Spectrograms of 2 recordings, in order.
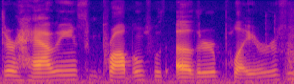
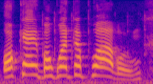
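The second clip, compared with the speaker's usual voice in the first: high, loud mock-accent character; put-on character voice; 10 semitones higher, 7 dB louder than usual. Character answers gushing fan, high loud put-on accent. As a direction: cut in with a loud, pitched-up accented voice. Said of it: "And I'm like".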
